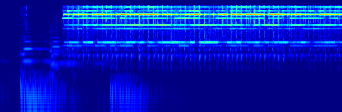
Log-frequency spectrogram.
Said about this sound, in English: These days, Tony Williams never knows who's going to be on the other end of the line when his phone rings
